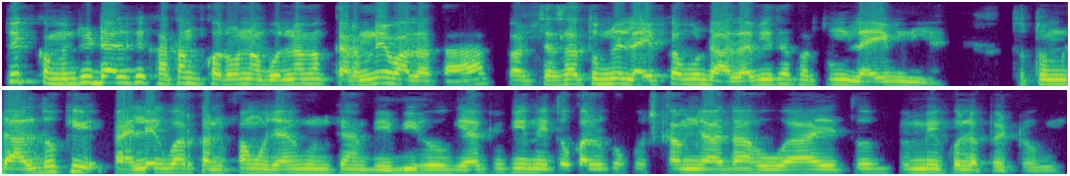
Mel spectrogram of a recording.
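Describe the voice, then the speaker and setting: A man's voice: on the high side, steady tone, fast, a bit bright, no room sound. A man in a casual phone conversation, talking at length as he explains himself and appeals to the listener. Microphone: phone call. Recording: muffled lo-fi recorded phone call.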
